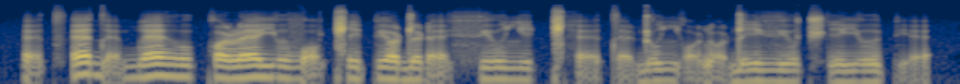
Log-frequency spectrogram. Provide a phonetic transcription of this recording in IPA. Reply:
ɛ̰ t͡sʼ ɛ d ɛ̰ b ɛ ɦ u k ɔ ɭ ɛ j ɯ v ɔ̰ ǁ i pʲ ɔ ɖ ɯ ɽ ɛ̰ fʲ u ʎ i ǁʰ ɛ̰ t ɛ̰ ɖ u ʎ ɔ̰ ɳ ɔ̰ ɖ i vʲ u t͡ʃʼ i j ɯ pʲ ɛ̰

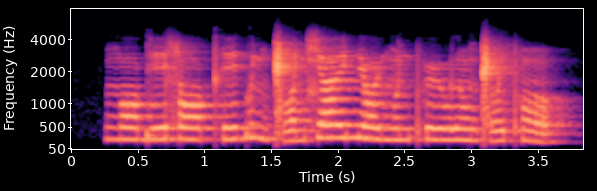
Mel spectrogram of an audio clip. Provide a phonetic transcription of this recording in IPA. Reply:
ŋ ɔː ɡ i ɬ ɔː kʰ i ɡ u ɲ ɡ͡ǁ ɔ ɲ ɕ ɜː i̯ nʲ ɔː y̯ ŋ ũ ɲ pʰ ʉː u̯ l ũ ɡ͡ǁ o i̯ pʰ õ

